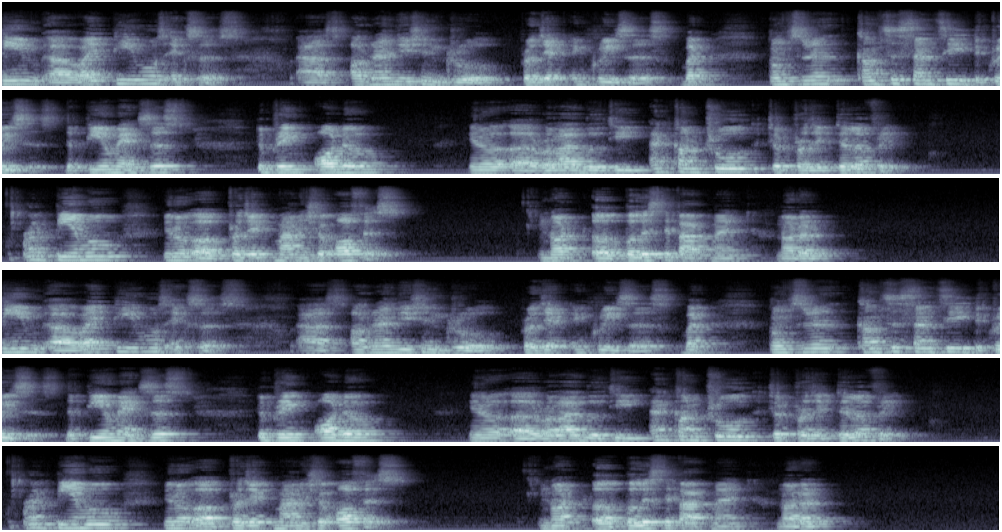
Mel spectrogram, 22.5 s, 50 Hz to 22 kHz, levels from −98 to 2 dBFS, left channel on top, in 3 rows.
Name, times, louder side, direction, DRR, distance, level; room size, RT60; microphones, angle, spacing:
voice 1, 0.0-1.8 2.2-5.3 5.8-8.9 9.4-10.3 11.0-14.2 15.1-17.9 19.0-20.5 20.8-21.1, equal, 75° left, -4 dB, 2.0 m, -22 dB
11.5 x 5.5 x 2.2 m, 0.41 s
head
